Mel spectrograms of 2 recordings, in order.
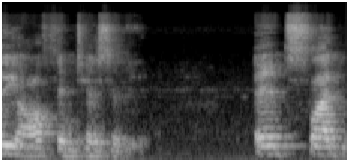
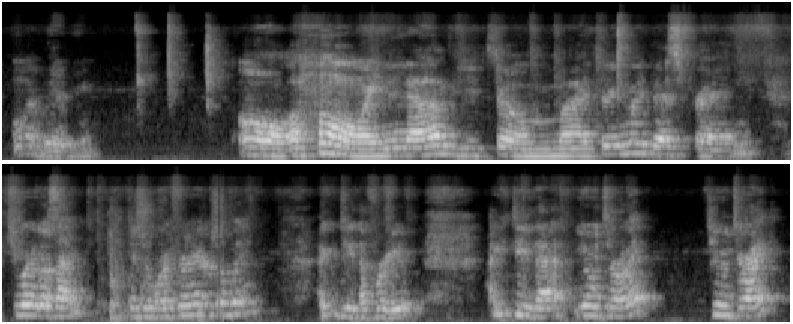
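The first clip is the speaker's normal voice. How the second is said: pet talk; faster than usual. Real, not acted. Talks lovingly to her pet.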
